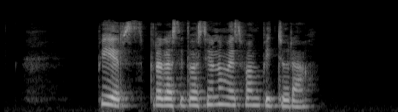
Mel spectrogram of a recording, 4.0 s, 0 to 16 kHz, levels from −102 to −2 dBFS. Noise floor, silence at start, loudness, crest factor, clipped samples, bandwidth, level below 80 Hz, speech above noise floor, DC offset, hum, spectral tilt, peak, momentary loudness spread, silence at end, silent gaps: under -90 dBFS; 1 s; -40 LUFS; 20 dB; under 0.1%; 8 kHz; -82 dBFS; over 50 dB; under 0.1%; none; -2 dB/octave; -22 dBFS; 7 LU; 0.9 s; none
